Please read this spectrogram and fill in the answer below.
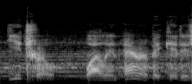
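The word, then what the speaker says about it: יִתְרוֹ: His name, in Hebrew, is pronounced Yitro, while in Arabic it is Shoaib.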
